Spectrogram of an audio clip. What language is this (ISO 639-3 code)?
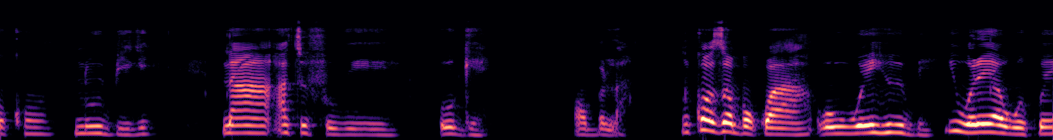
ibo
